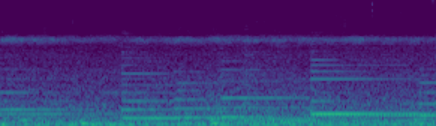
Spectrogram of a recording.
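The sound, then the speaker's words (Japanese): A dense, steady insect chorus of cicadas drones continuously, with sustained high buzzing and a few tonal whines layered over a low outdoor rumble, moderately loud and unbroken throughout. “一旦泣き出すとその大合唱に大きさも小ささも去年のボリュームを覚えているわけではないのでああ今年もセミの大合唱の下を歩けると思って”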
